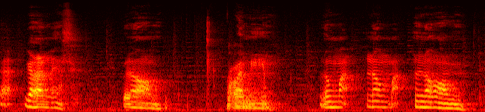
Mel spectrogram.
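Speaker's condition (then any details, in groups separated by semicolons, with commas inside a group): Amyotrophic lateral sclerosis (ela)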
